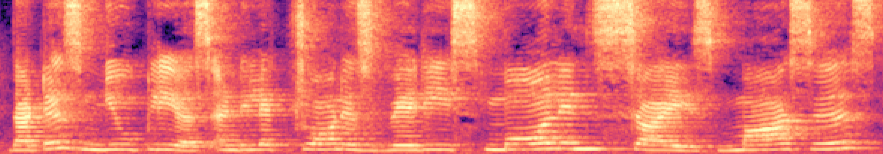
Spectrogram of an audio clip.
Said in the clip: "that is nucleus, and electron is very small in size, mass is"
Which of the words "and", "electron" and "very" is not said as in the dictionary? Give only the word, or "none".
none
